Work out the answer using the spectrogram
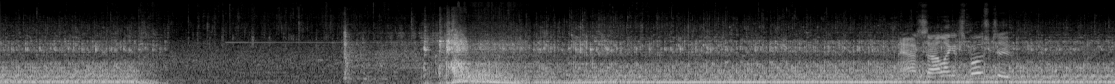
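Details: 1986 Supra boat with 351 V8 (PCM), after replacing a worn distributor and rebuilding a dripping carb: the engine cranks, catches quickly and settles into a smooth, even V8 idle, running as it should.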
